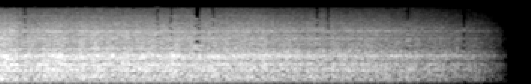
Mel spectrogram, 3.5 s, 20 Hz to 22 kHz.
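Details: Subaru Impreza WRX STi Spec C (GDB, EJ207, 6-speed manual, 55,599 km): steady hissy whir with low hum dying away as it coasts down; traced to a worn bearing in the transmission extension (rear) case.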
